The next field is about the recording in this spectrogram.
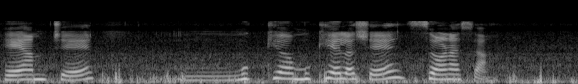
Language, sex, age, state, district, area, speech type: Goan Konkani, female, 18-30, Goa, Ponda, rural, spontaneous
